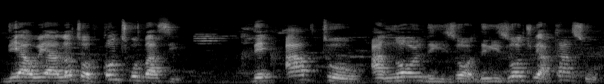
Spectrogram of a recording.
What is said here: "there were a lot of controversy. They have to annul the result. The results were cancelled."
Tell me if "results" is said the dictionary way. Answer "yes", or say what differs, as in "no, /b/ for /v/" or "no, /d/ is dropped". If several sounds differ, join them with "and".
no, /s/ is dropped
